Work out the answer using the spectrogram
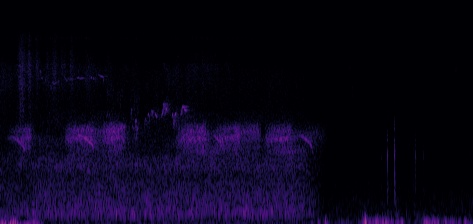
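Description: A bird giving a run of about six harsh, crow-like calls, each about half a second long, over a steady hiss. The sound cuts off abruptly about six and a half seconds in, leaving only faint clicks.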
